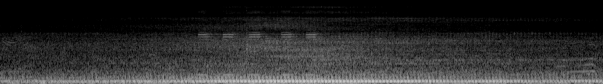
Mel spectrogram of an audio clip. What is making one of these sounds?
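A motorbike engine idles and revs nearby.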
